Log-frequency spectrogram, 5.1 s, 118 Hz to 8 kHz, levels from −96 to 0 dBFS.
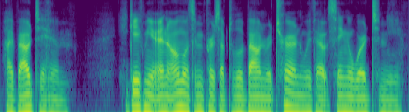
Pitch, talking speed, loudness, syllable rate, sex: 105 Hz, 225 wpm, -19 LUFS, 6.2 syllables/s, male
